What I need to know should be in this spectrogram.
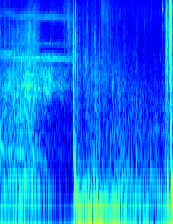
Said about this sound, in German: Hier ist nix. Oh, Bombe. Ich bleib mal hier drinnen.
